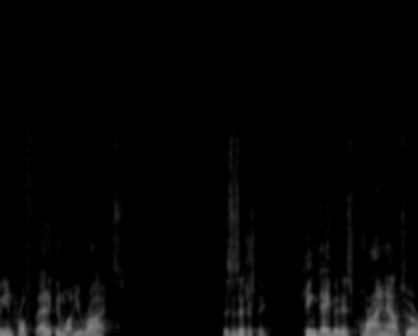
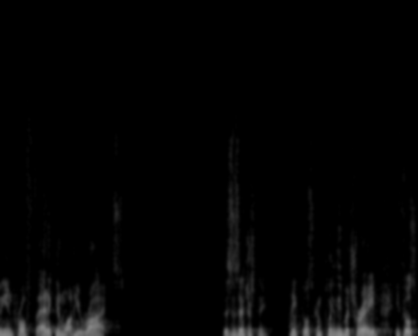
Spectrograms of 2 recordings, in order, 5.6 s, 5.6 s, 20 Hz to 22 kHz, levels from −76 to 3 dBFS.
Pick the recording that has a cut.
second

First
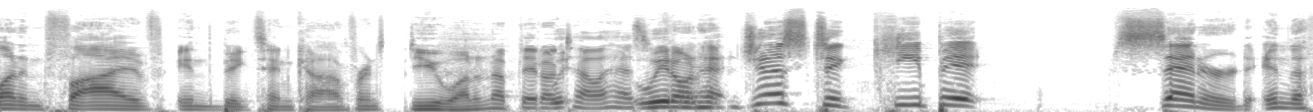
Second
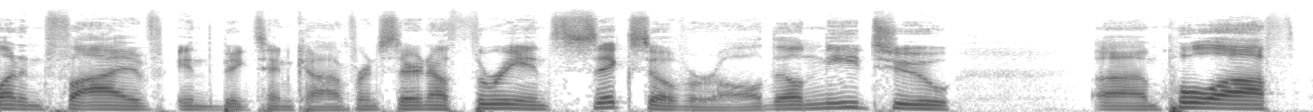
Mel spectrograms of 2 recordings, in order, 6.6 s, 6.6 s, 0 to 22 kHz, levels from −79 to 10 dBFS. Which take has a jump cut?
first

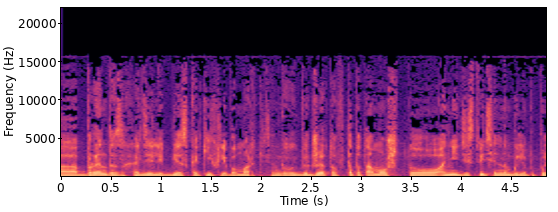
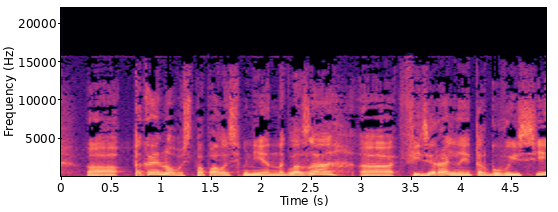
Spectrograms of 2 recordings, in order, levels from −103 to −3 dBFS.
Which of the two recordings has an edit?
first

